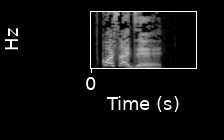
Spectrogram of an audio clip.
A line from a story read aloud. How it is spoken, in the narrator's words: he laughed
